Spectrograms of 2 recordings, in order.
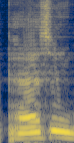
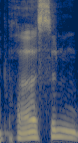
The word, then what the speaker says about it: person: So he doesn't pronounce it in person. He doesn't say person, as in American English. He says person, the person, wore.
